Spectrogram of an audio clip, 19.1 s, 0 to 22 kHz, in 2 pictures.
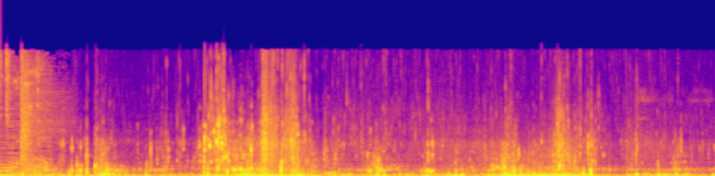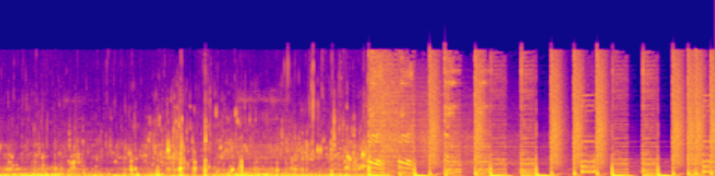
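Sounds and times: underwater surf churning: 0:00.7 - 0:14.6.

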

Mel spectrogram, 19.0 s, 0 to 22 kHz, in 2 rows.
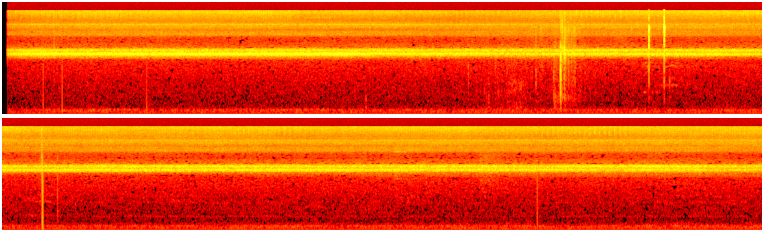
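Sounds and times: night insects trilling: 0:00.1 - 0:19.0
faint ticks: 0:08.0 - 0:08.5.

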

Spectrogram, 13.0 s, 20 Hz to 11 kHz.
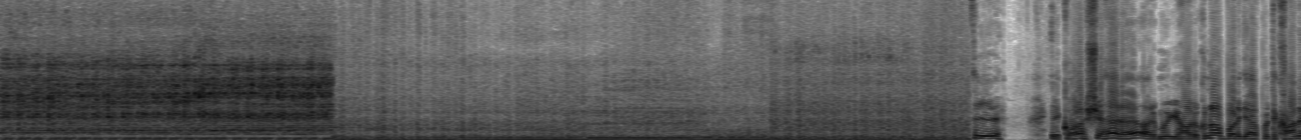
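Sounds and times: motorcycle engine: 0:00.0 - 0:09.7
wind and road noise: 0:00.0 - 0:13.0.

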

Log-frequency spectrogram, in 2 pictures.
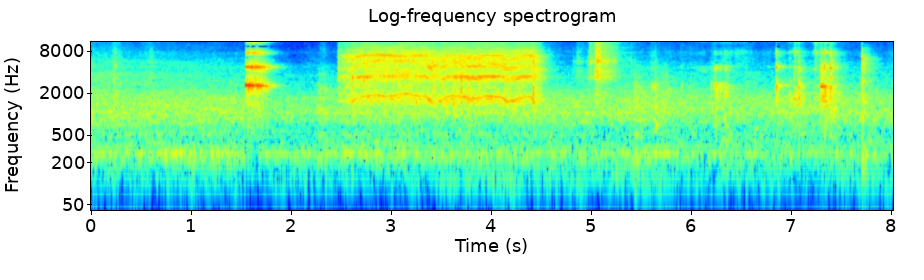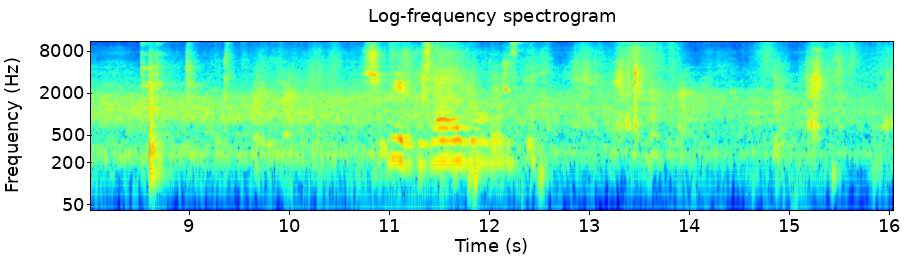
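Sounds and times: electric pepper mill whirring: 0:02.4 - 0:04.6.

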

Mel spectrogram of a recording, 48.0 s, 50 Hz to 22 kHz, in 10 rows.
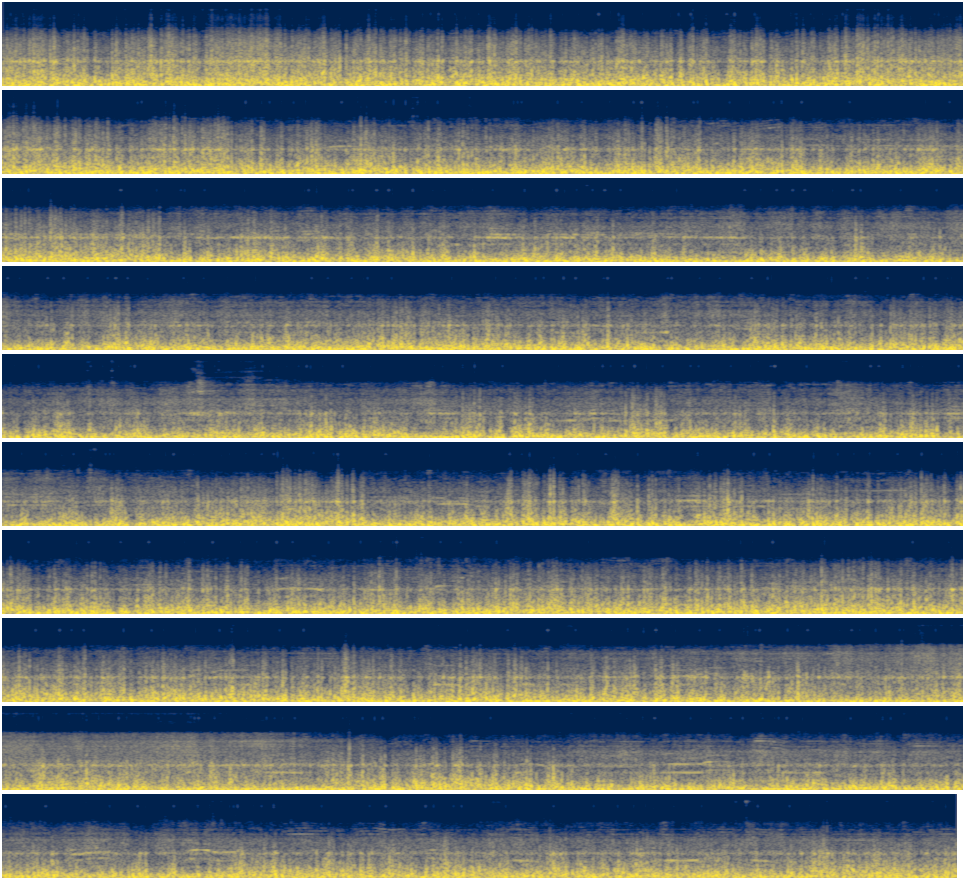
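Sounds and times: road noise inside vehicle: 0:00.0 - 0:48.0
wind on microphone: 0:00.0 - 0:48.0.

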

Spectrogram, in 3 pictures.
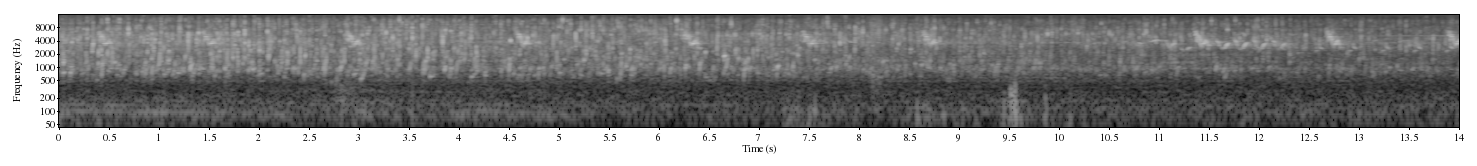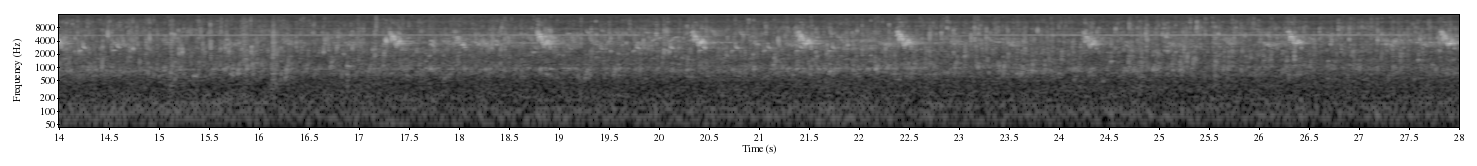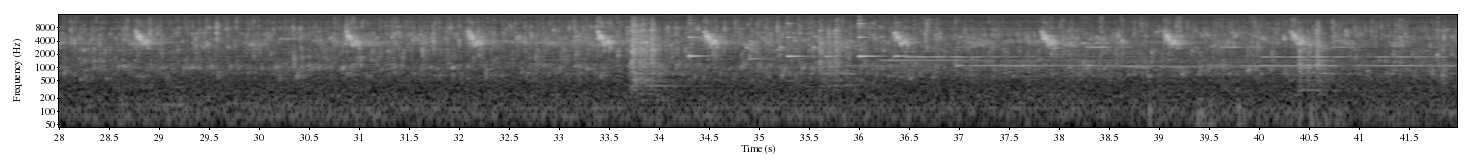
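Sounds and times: fountain water splashing: 0:00.0 - 0:41.9
bird chirping: 0:32.9 - 0:41.9.

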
